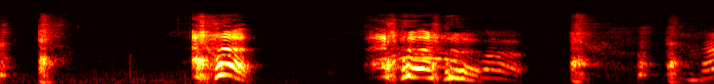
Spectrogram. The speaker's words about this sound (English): That was him coughing. Yeah. It wasn't me. I don't have COVID. I don't have COVID. I don't have COVID too. That's just one of our employees.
